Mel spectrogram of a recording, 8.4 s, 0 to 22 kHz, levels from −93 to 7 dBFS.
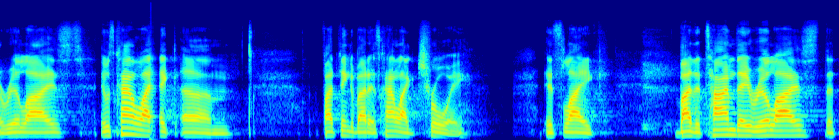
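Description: At 1.49 s, right after "it was kind of", the speech stalls until 1.70 s, before "um if I think". A call audio freeze like this is likely caused by packets arriving late and the jitter buffer running empty. The receiver stretched the last sound into a brief fading buzz that fills about 103 ms. When the speech resumes, nothing is lost. The rest of the clip simply plays 103 ms later than before.

From 7.15 s, just after "by the", a jitter buffer speed-up runs until 8.30 s. The buffer was holding more audio than it needed. To trim the extra delay, the receiver cut many tiny slices, each a pitch period or so long. Together they remove about a tenth of a second. The speech plays at about 107% speed with its pitch unchanged, so this stretch sounds slightly hurried. The Opus call path limits the audio to 12 kHz.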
